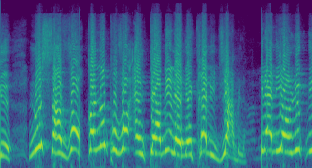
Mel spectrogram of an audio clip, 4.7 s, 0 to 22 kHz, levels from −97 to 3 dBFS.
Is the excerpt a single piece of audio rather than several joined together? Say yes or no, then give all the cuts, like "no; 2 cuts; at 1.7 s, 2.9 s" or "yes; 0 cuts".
no; 2 cuts; at 1.2 s, 3.8 s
